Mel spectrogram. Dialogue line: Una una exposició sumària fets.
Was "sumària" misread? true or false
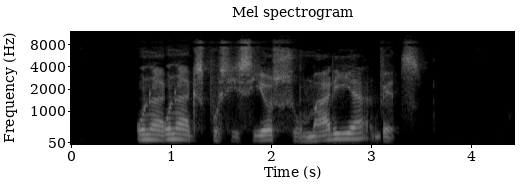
false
